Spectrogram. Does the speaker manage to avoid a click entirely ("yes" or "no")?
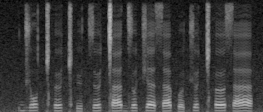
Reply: no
